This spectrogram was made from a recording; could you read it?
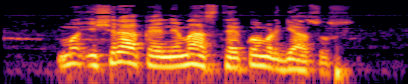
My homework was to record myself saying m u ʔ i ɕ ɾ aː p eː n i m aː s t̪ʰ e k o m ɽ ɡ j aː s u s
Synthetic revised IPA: m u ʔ i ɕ ɾ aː q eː n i m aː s t̪ʰ e k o m ɽ ɡ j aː s u s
